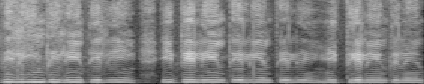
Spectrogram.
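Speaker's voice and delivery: high, rapid singsong "tilín" jingle; imitated bell ringing. Storyteller mimics the bell ringing inside, high jingle.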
